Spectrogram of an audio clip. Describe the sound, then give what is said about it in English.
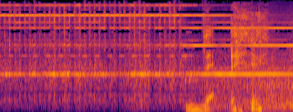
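A telephone bell rings steadily and loudly for most of the moment, its bright metallic trill continuous, before a voice briefly cuts in near the end. “And you see, that's what the Boulé phone is about. You're teetering on a hangable offense. Answer the phone and pivot.”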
